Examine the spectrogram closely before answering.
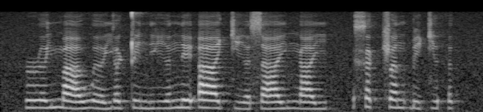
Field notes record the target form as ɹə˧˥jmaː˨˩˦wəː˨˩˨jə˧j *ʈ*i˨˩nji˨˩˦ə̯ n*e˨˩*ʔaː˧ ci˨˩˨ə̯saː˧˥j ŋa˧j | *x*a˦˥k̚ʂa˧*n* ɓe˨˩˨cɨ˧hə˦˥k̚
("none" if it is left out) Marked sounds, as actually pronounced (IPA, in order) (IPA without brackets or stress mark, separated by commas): ʈ, e˧˥, x, n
